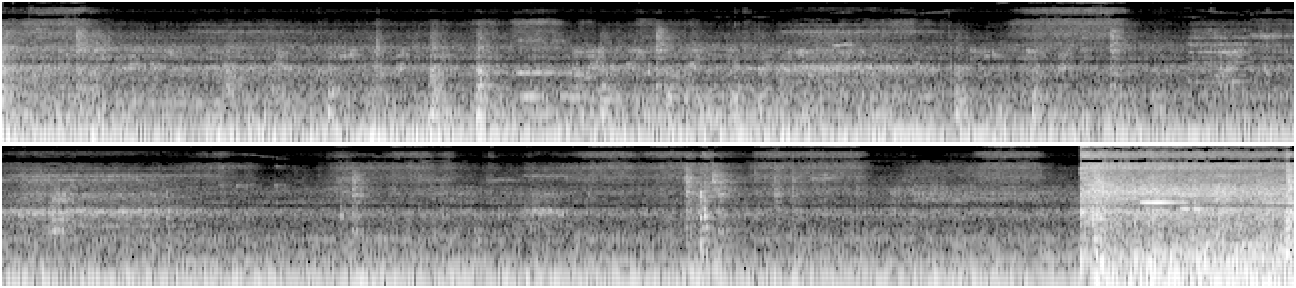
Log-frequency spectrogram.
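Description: Kintetsu express train running on rail as it pulls away from a station, heard from the front of the car: a steady low rumble of motors and wheels. It grows suddenly louder near the end.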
